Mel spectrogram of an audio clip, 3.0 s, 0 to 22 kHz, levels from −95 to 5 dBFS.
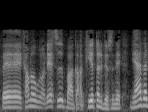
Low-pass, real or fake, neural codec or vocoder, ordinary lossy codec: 7.2 kHz; fake; codec, 16 kHz, 0.5 kbps, X-Codec, HuBERT features, trained on LibriSpeech; MP3, 32 kbps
